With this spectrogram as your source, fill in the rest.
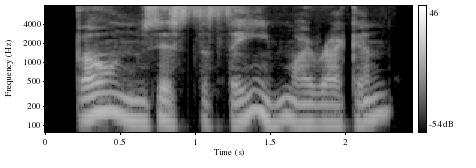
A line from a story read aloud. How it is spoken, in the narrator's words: muttered Scholler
